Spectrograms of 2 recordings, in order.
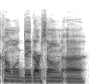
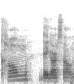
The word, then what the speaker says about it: Comme des Garçons: A nice Como de Garçon. Is that how you pronounce that? No, it's Comme des Garçons. It's a French word there.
